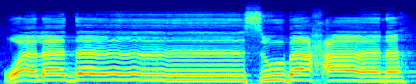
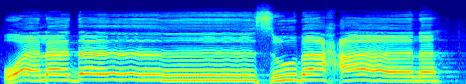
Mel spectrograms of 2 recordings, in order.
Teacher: Walada, dengan 2 harakat kita berhenti, kita waqaf. Tetapi kalau kita sambung bacaan kita, maka dekat situ dia berlaku tanwin bertemu dengan sin, iaitu ikhfa hakiki, dengung 2 harakat bacaan dia.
